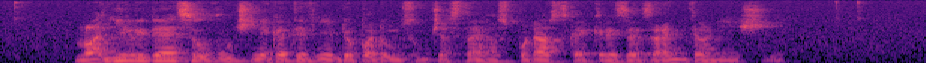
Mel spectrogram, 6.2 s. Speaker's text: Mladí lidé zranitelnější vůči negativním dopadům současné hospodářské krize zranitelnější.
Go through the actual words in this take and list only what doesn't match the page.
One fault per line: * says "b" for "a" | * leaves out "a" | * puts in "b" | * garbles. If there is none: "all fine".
* says "jsou" for "zranitelnější"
